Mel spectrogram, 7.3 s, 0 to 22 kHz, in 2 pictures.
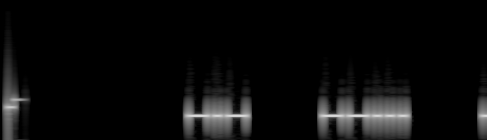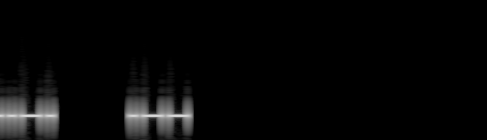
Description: Morse code, heard as a keyed tone, about 25 wpm, spaced as for 12 wpm, 700 Hz. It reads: K7FW
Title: USA Call Signs - 4 Characters - 4x Character Spacing - 25wpm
